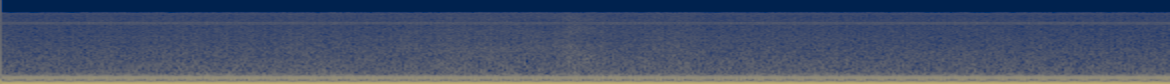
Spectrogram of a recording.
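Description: Steady electrical mains hum on a security camera's audio line: a constant low buzz made of several steady tones, with a faint brief sound about two seconds in.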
